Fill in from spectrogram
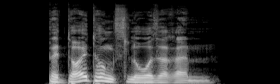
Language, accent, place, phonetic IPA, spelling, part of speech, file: German, Germany, Berlin, [bəˈdɔɪ̯tʊŋsˌloːzəʁəm], bedeutungsloserem, adjective, De-bedeutungsloserem.ogg
- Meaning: strong dative masculine/neuter singular comparative degree of bedeutungslos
